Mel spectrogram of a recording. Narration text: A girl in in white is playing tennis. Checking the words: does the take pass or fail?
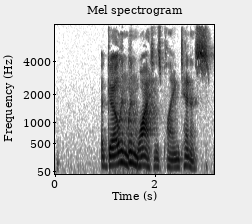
pass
